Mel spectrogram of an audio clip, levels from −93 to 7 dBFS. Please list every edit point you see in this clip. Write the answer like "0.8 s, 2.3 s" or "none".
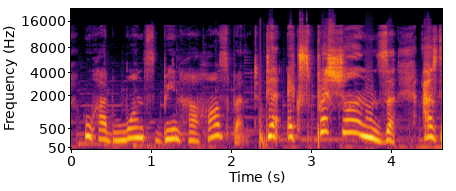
2.4 s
